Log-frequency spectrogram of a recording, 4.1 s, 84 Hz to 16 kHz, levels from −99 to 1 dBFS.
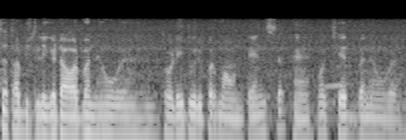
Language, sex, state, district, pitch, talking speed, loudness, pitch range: Hindi, male, Bihar, Madhepura, 105 Hz, 250 wpm, -21 LUFS, 100-110 Hz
